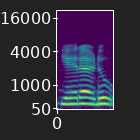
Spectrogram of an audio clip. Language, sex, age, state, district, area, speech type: Kannada, female, 30-45, Karnataka, Mandya, rural, read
